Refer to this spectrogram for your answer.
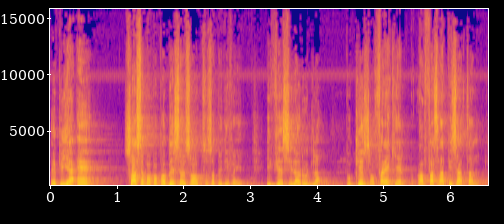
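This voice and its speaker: A man preaching, telling funny family stories with laughter and animated delivery. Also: mid-range voice, fast, long reverb tail. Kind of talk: humorous sermon storytelling.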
